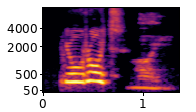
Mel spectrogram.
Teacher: a lot of the vowels that, you know, in RP would be I, in Birmingham are oi.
